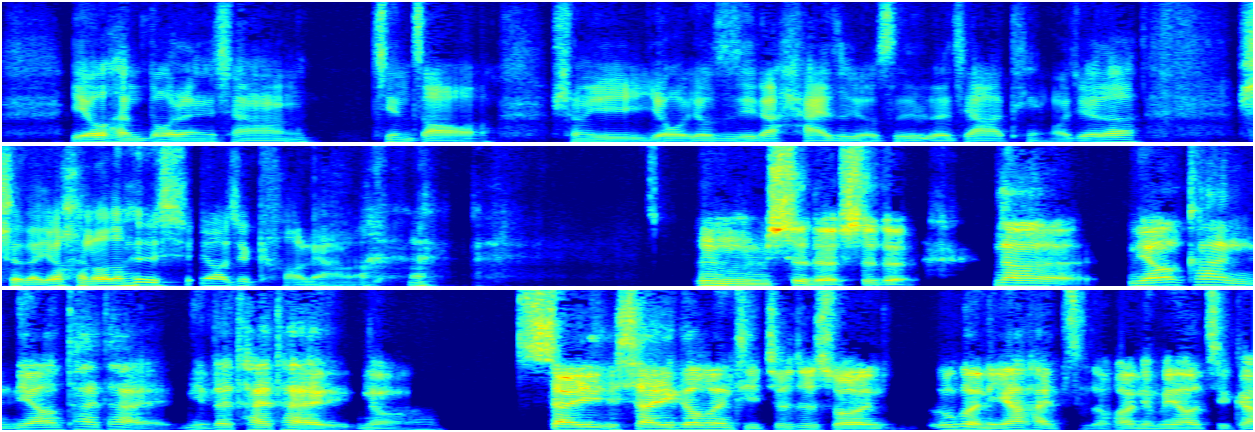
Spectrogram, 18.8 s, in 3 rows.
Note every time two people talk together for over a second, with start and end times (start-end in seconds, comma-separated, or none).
none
